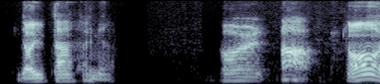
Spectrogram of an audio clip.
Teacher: 리을 비읍 같은 경우는 리을로 발음하는 게 원칙이야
